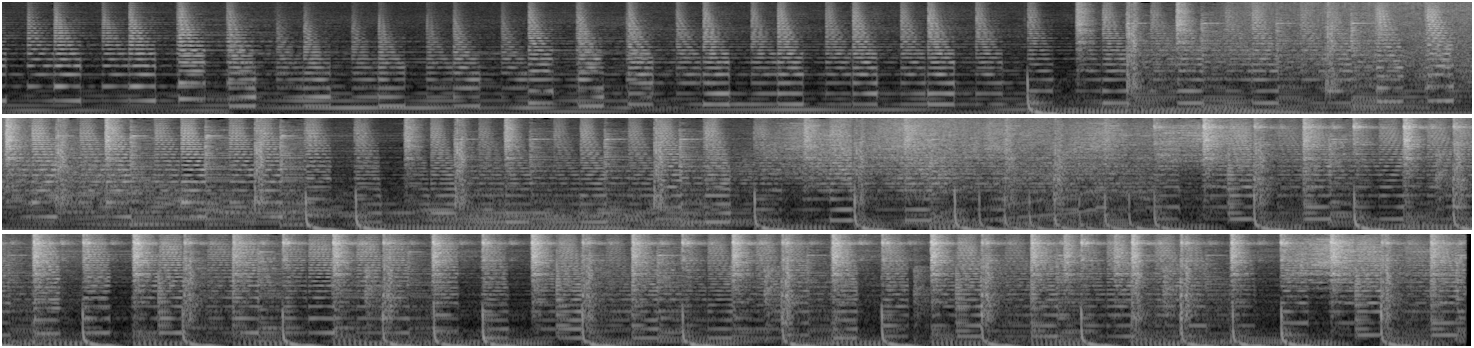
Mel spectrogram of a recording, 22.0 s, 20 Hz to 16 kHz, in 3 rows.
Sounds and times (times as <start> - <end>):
Music: 0.0 - 22.0.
